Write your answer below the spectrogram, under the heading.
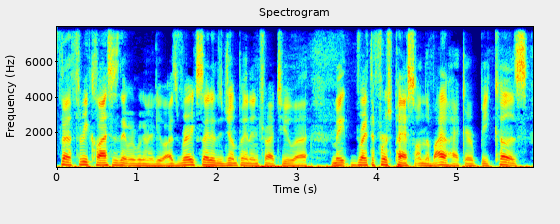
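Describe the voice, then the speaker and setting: American man telling stories, halting and self-deprecating. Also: mid-range voice. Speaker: guest game designer. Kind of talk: casual anecdotal chat. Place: studio.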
